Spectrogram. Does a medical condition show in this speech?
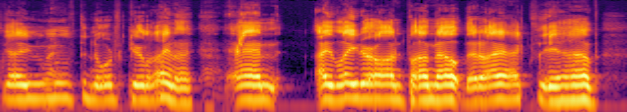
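Yes: cerebral palsy; from birth, two months premature, umbilical cord around neck, oxygen mask at birth, wheelchair user.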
